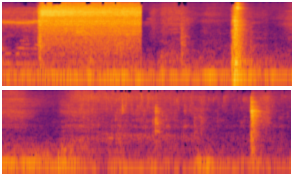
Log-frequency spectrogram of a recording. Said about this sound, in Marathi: कुकरही थंड झालेला आहे. तर आपण आता झाकण उघडणार आहोत.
